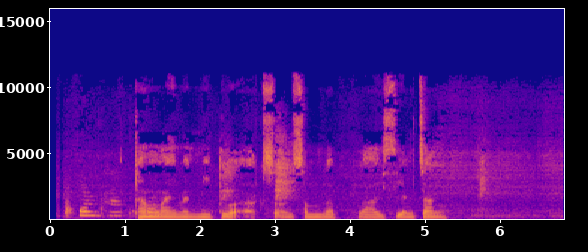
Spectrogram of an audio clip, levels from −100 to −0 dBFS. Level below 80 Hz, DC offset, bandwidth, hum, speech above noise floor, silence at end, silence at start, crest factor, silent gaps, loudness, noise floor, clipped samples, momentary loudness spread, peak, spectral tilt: -60 dBFS; under 0.1%; 11.5 kHz; none; 24 dB; 0.05 s; 0.2 s; 22 dB; none; -30 LUFS; -55 dBFS; under 0.1%; 17 LU; -10 dBFS; -4 dB/octave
